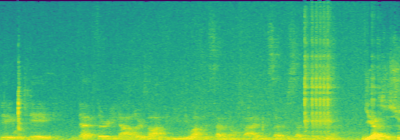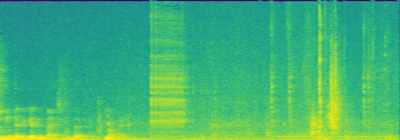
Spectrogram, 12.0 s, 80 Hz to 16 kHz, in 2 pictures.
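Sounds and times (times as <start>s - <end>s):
swivel chair squeaking: 4.5s - 5.2s, 8.3s - 9.4s.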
